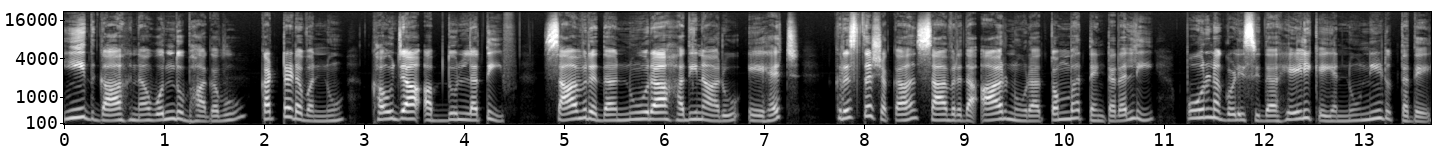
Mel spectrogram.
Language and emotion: Kannada, neutral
